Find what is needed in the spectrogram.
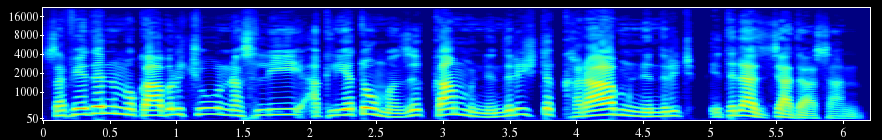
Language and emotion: Kashmiri, neutral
